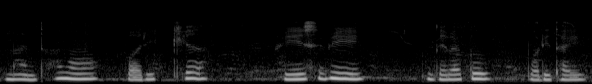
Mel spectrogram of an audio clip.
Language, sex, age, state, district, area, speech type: Odia, female, 18-30, Odisha, Balangir, urban, spontaneous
